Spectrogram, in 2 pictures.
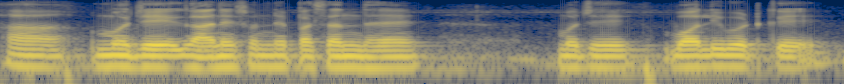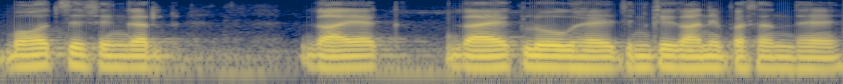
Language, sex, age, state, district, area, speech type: Hindi, male, 18-30, Madhya Pradesh, Jabalpur, urban, spontaneous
